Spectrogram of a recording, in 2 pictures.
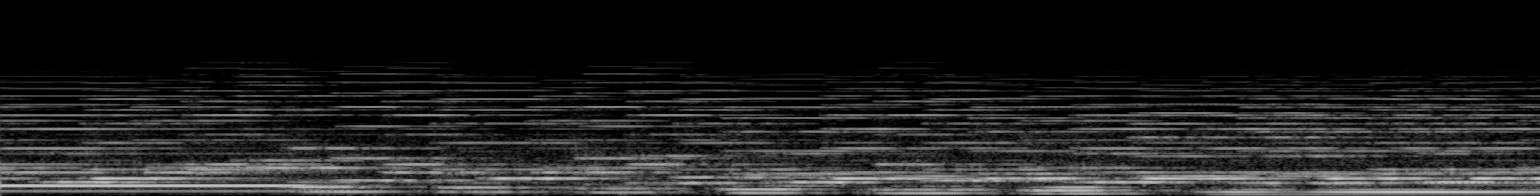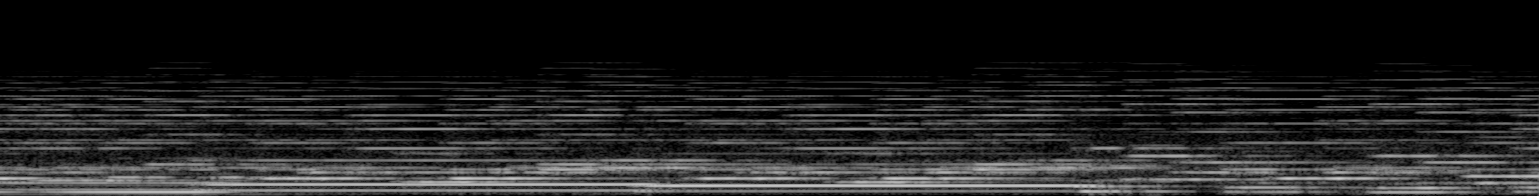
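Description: The Methuen Great Organ, a large pipe organ, playing a soft, lyrical piece: slow sustained chords over long-held pedal bass notes.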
